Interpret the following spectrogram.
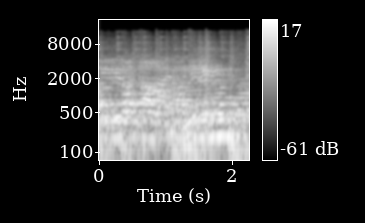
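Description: Church choir singing a gospel song, many voices together.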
